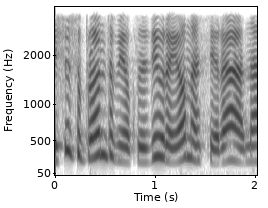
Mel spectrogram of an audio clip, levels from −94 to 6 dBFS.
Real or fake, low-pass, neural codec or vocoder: real; 3.6 kHz; none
